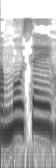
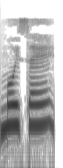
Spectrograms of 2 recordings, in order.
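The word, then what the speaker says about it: Môsê: Moses, tiếng Latin. Moises, tiếng Việt đọc là Mô-xê hoặc Môi-xê.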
